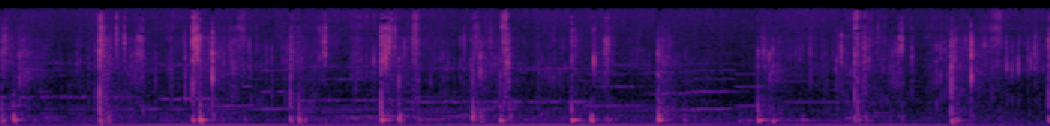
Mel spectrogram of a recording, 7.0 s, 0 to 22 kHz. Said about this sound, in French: Elle fait les 100 pas pendant qu'il lit.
